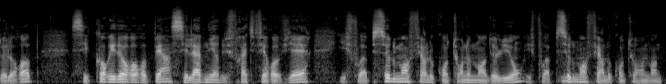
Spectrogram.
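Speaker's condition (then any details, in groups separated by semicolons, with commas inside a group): No condition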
